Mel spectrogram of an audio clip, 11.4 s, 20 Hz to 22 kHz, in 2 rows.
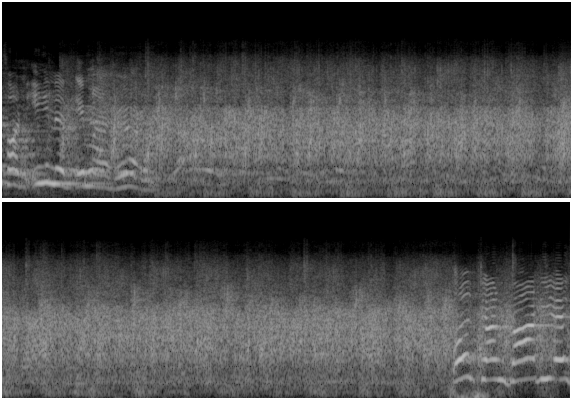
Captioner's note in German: Beifall bei der CDU und dem BÜNDNIS 90/DIE GRÜNEN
